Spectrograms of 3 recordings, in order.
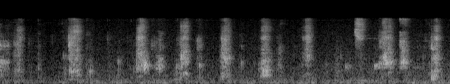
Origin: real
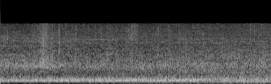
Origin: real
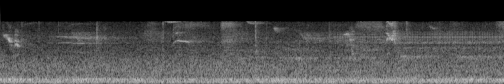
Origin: real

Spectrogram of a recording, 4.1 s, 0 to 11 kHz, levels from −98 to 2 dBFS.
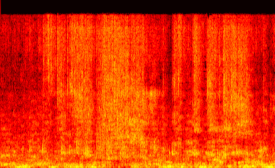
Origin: fake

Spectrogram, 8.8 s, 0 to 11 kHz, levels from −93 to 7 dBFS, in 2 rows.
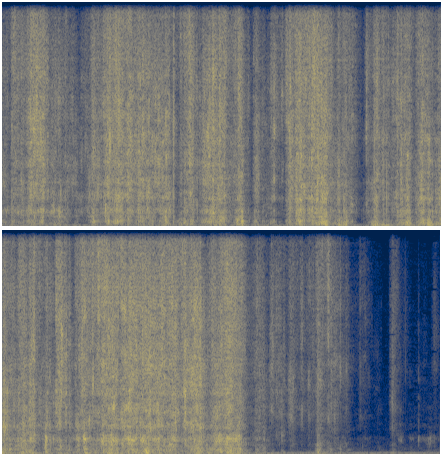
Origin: fake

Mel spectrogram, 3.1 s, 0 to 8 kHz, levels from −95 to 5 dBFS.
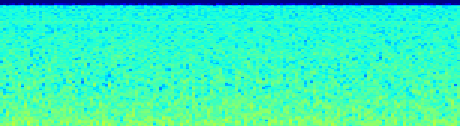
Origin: real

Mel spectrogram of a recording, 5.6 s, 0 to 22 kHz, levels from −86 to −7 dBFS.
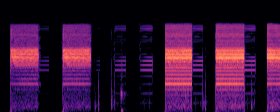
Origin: real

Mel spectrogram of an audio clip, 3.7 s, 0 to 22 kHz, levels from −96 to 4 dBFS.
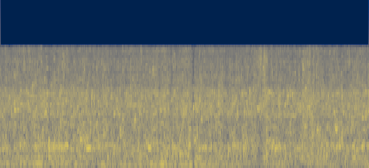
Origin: real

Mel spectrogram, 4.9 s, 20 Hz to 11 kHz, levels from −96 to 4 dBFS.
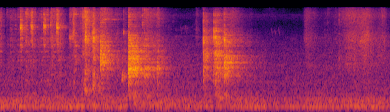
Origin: real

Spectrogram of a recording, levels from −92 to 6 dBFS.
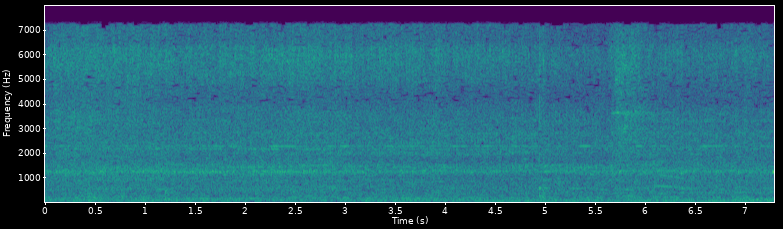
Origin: real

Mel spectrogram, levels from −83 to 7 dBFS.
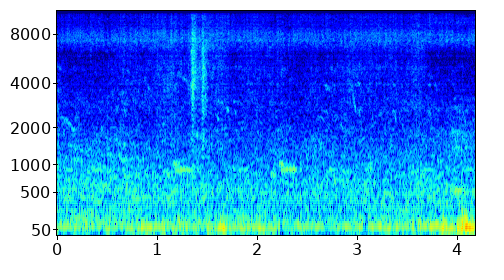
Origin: fake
